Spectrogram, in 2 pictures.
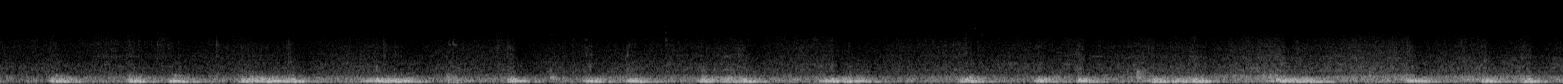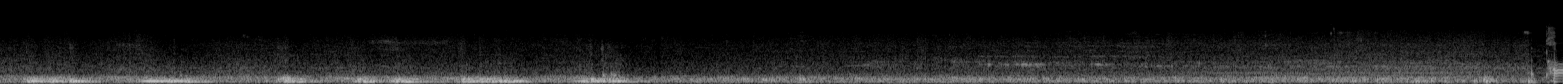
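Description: Slow, steady drum beats of a funeral procession, about one to two low, muffled thumps a second. They stop about two-thirds of the way through, leaving a steady low background.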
